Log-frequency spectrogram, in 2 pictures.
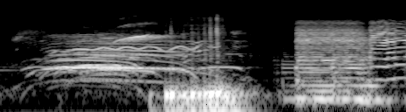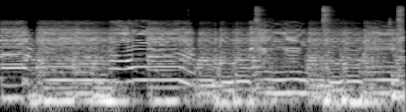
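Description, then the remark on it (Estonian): An audience shouts and cheers together, loudly, in response to being asked who had a good day today. After a brief dip, a dense, steady wall of sound carries on until the end. “aga öelge mulle vähemalt eh, oma häälega karjudes, kellel läks täna hästi?”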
